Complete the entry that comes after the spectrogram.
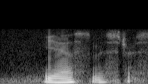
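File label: mistress, Male voice, "Yes, Mistress."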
